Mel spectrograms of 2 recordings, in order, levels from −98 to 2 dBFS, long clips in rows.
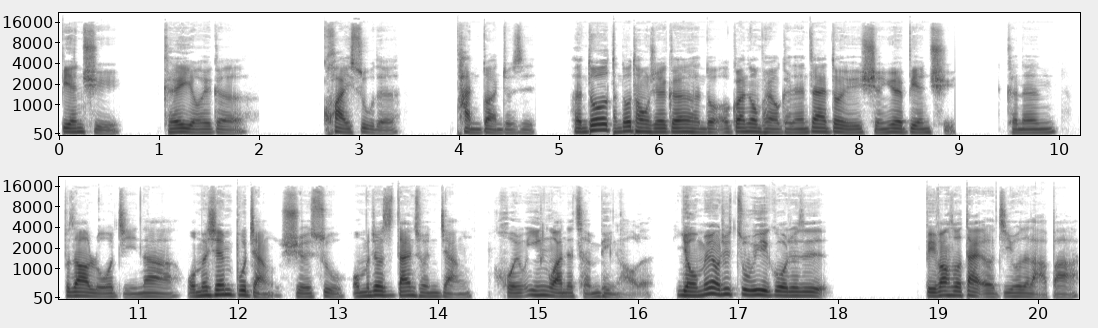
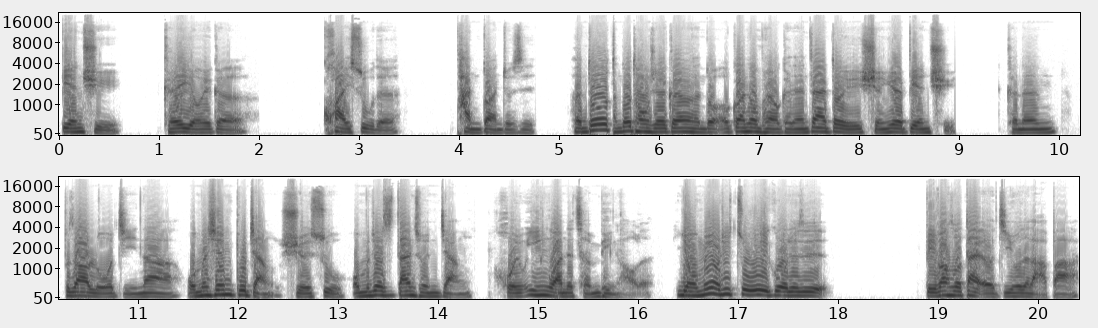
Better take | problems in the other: first | distortion; heavy; 13% of the sound clipped

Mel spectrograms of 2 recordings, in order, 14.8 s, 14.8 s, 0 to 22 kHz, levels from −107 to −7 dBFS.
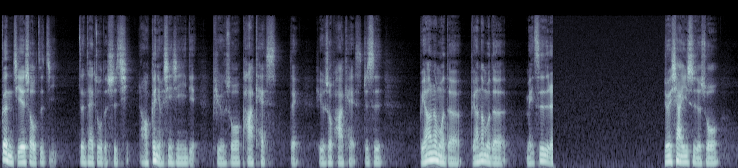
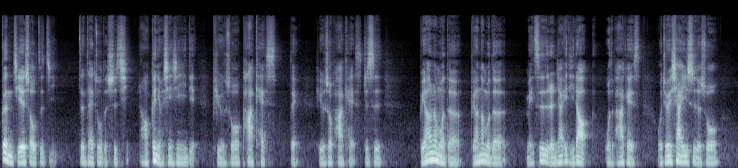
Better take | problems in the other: second | audio cutting out; at 11 s for 2 s

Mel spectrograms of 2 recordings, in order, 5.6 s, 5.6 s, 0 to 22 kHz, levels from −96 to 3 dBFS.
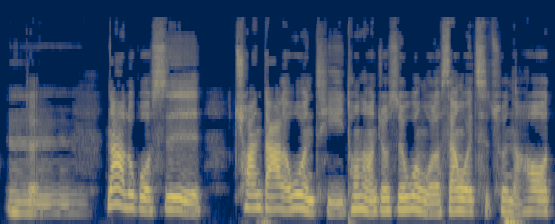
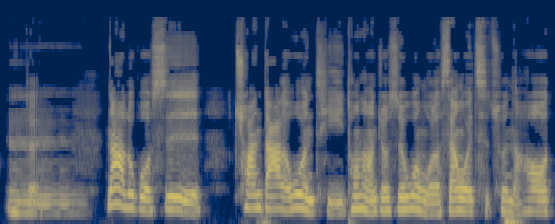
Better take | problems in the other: neither | none

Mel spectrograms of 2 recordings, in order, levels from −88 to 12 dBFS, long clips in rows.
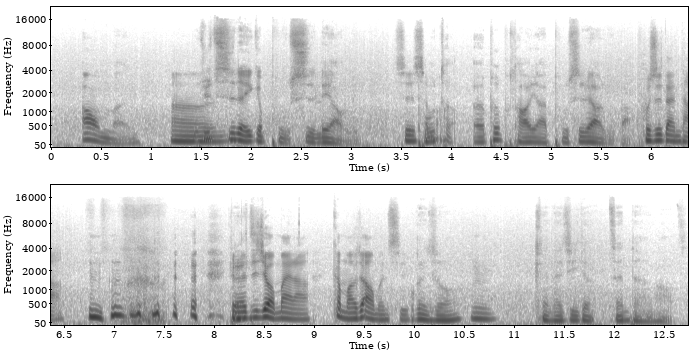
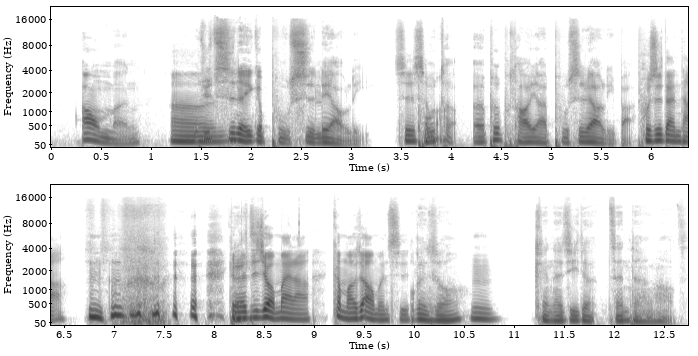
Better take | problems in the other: second | wind noise on the microphone; occasional gusts; 20 dB below the speech

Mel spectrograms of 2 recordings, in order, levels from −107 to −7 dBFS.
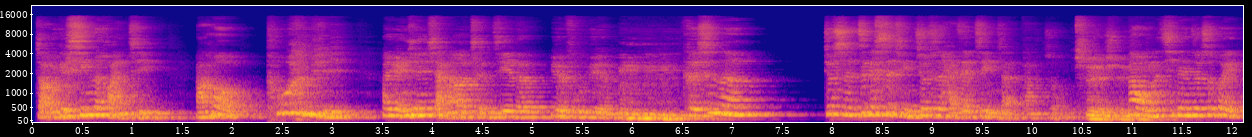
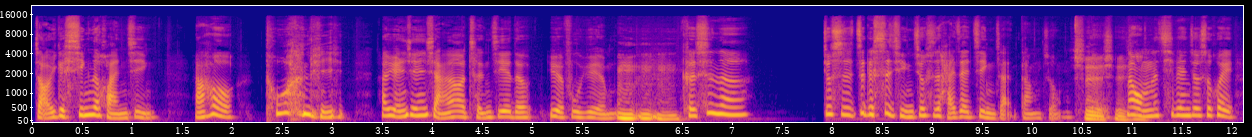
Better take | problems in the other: second | off-mic speech; far // room echo; strong; dies away in 0.7 s

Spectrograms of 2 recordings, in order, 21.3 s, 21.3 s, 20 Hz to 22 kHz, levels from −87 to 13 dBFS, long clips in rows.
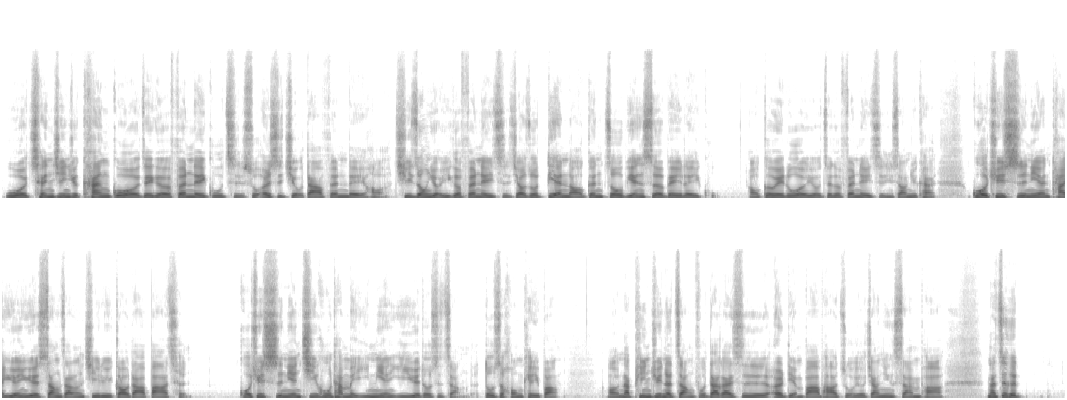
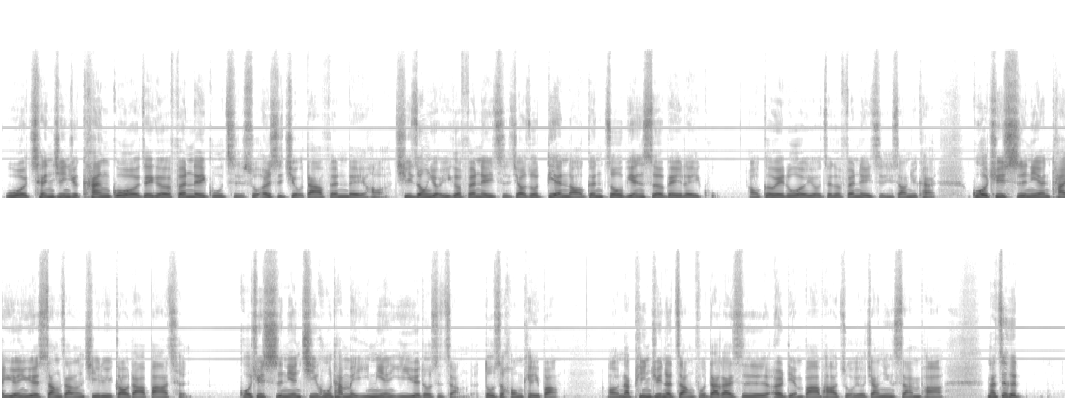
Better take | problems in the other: first | high-pitched whine; faint; throughout; 8 kHz, 35 dB below the speech

